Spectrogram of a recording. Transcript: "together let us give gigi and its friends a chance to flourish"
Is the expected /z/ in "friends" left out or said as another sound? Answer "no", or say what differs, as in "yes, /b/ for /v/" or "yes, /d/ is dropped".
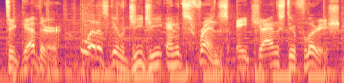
no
